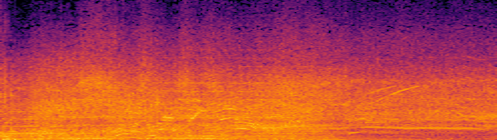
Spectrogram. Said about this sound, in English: Who's laughing now with a chainsaw sound? That would be the Evil Dead.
